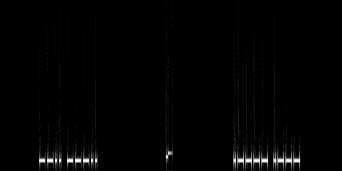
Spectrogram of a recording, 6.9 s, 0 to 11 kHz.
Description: Morse code, heard as a keyed tone, about 30 wpm, 700 Hz. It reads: Z8 1J
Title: Single-Letter Single-Number 30wpm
